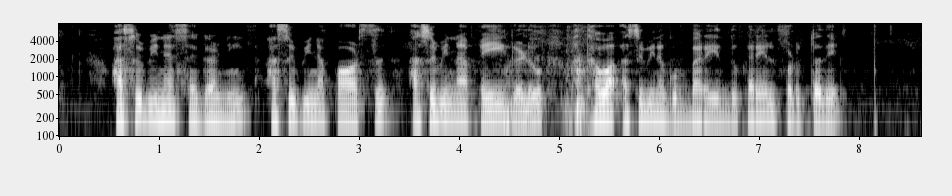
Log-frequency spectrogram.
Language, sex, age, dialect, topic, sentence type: Kannada, female, 31-35, Coastal/Dakshin, agriculture, statement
